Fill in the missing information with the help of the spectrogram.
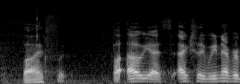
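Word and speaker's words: Bijvoet: where did how do we say his name byot oh yes actually we never mentioned that it was designed uh in association with a Dutch architect Bernard bayot yes B name I didn't know how to pronounce until yesterday yeah uh but uh he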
